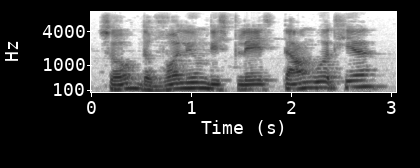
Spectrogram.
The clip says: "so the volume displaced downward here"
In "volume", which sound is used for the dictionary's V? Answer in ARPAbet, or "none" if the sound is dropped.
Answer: V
